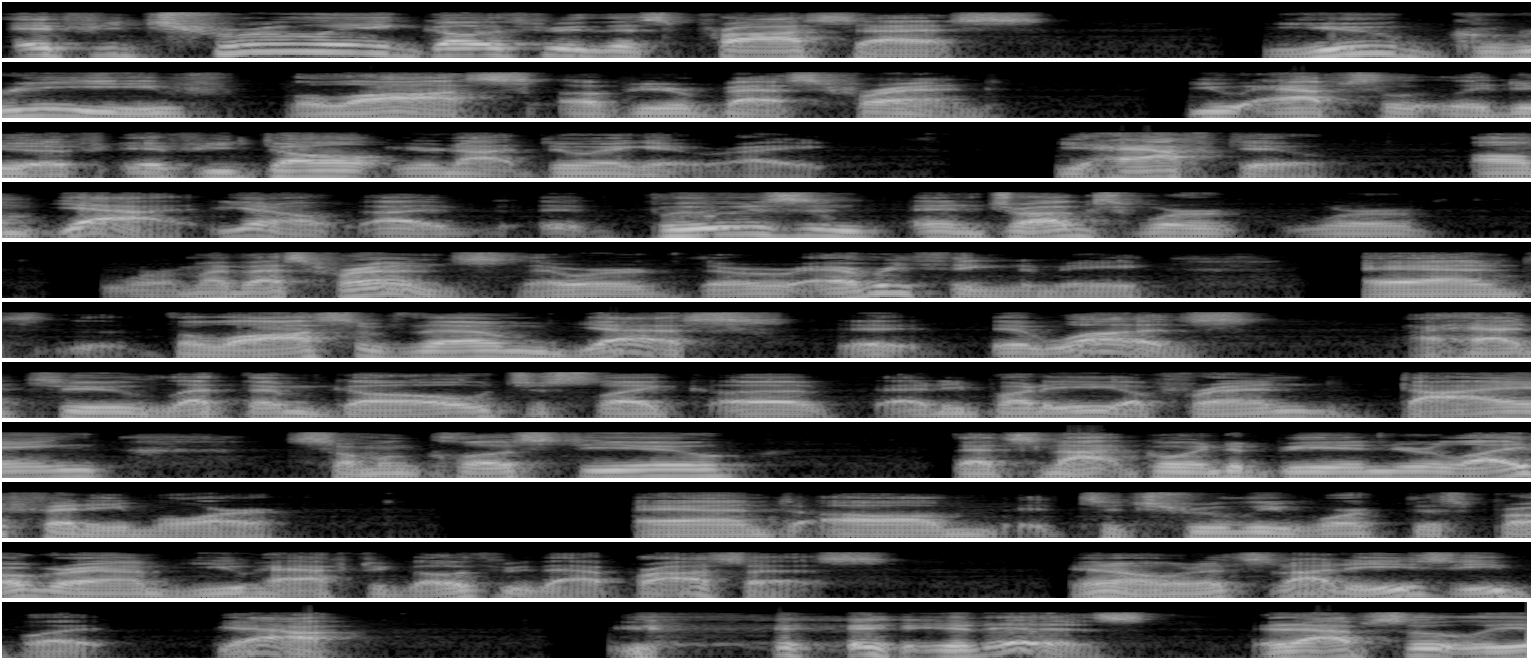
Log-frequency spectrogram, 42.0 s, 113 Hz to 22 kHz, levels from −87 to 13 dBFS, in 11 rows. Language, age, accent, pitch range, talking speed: English, 50-69, American, 80-110 Hz, 160 wpm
